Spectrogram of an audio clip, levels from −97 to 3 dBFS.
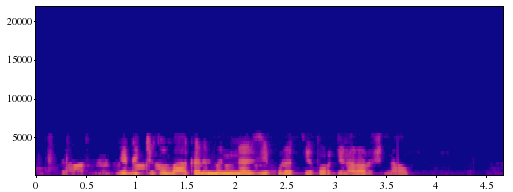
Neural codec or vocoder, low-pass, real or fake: none; 5.4 kHz; real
